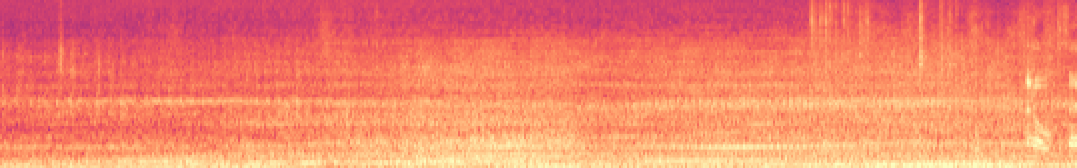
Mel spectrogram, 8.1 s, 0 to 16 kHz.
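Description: A Mercedes-Benz S123 300TD diesel estate drives in second gear with a steady, close engine drone and a slight rise in pitch, while someone talks over it.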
